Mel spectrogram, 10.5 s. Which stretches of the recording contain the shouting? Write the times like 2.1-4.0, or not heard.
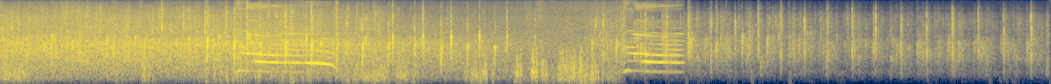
2.4-3.5, 6.2-6.9.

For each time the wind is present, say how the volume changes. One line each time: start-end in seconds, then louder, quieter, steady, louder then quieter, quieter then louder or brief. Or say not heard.
0.0-6.2 louder.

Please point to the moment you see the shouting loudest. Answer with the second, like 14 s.
3 s.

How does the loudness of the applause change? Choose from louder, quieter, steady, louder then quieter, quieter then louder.
quieter.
